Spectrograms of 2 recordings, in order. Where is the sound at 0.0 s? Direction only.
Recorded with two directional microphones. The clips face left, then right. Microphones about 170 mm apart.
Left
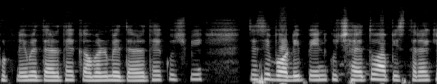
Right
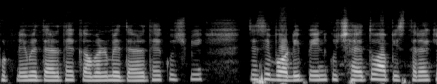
60° left (ahead or behind).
